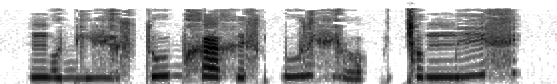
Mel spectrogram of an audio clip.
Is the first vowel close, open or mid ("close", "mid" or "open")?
mid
